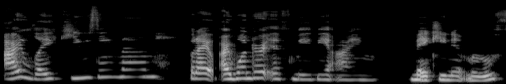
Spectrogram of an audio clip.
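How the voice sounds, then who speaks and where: A woman's voice: high voice, measured pace, a bit bright. A woman co-host in casual talk, tentative and reflective, wanting to stay skeptical. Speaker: paranormal investigator co-host. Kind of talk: casual podcast chat.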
